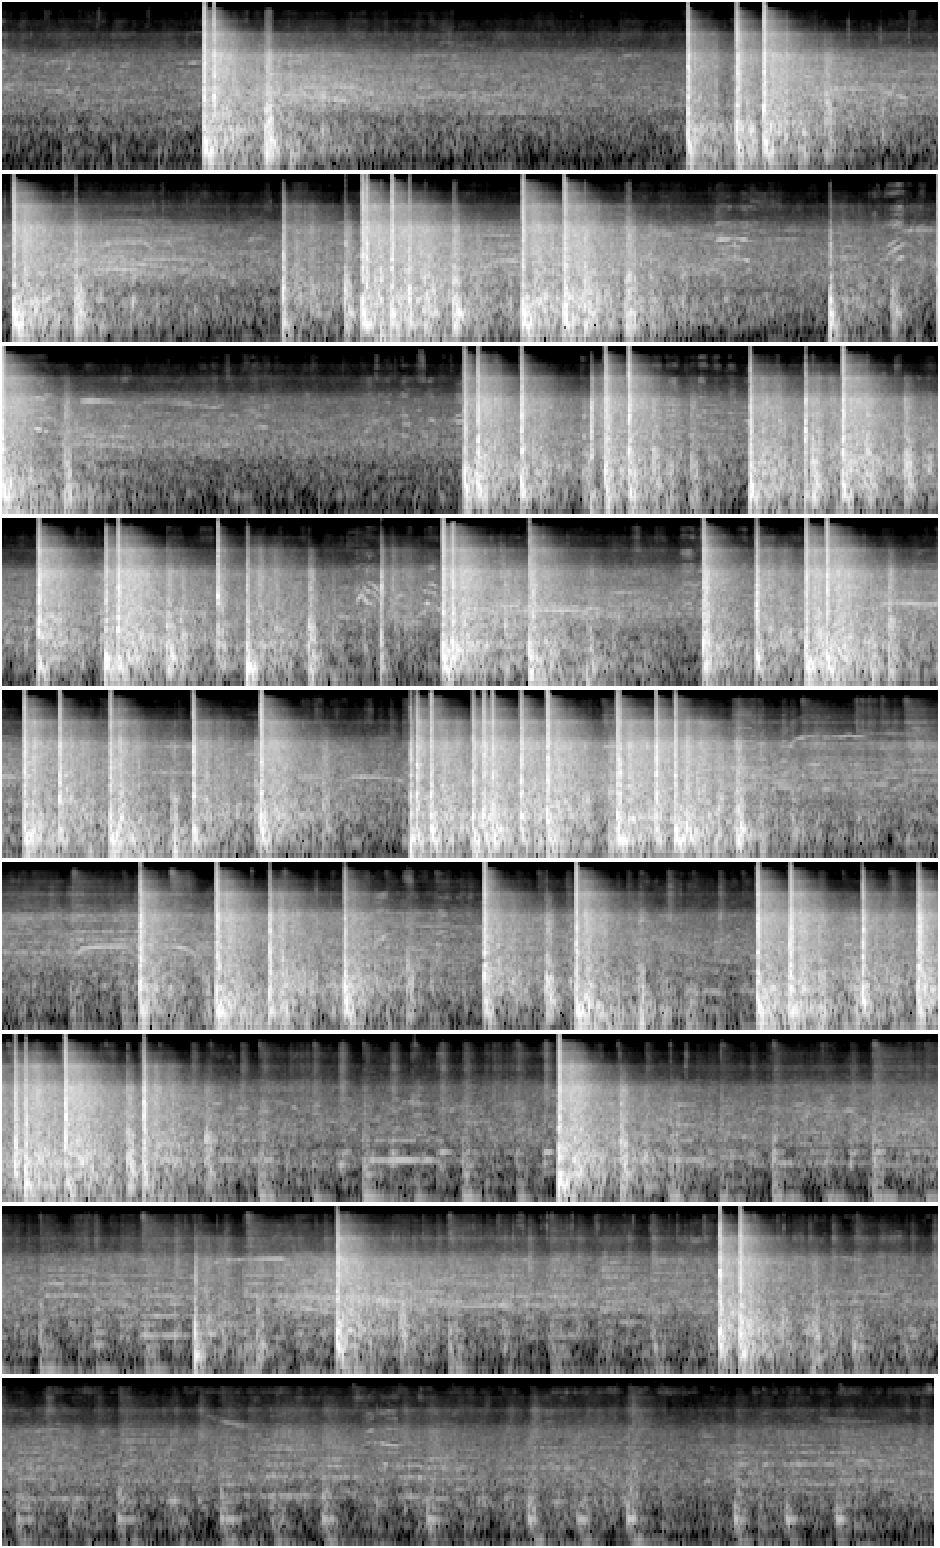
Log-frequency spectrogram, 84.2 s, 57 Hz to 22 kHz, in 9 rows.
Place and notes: Zürich, Bellevue, Schweiz - Böllerschüsse
Die Zünfte treffen bei dem Sechseläuteplatz ein. Volk, Böllerschüsse.
Sechseläuten ist ein Feuerbrauch und Frühlingsfest in Zürich, das jährlich Mitte oder Ende April stattfindet. Im Mittelpunkt des Feuerbrauchs steht der Böögg, ein mit Holzwolle und Knallkörpern gefüllter künstlicher Schneemann, der den Winter symbolisiert.
Zürich, Switzerland, 18 April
